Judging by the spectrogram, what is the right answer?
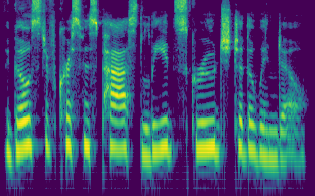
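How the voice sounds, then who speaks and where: Woman narrator, higher register, delivering scripted scene descriptions for a live play reading. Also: steady tone, measured pace. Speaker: narrator reading stage directions.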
